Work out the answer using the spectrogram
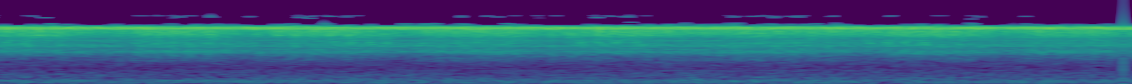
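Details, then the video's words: Male cicadas chirping to attract females at summer dusk in Georgia, USA; a continuous shrill buzzing wall of sound, high and even, with faint rhythmic swelling. "Cicadas at Dusk, Summer Night"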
